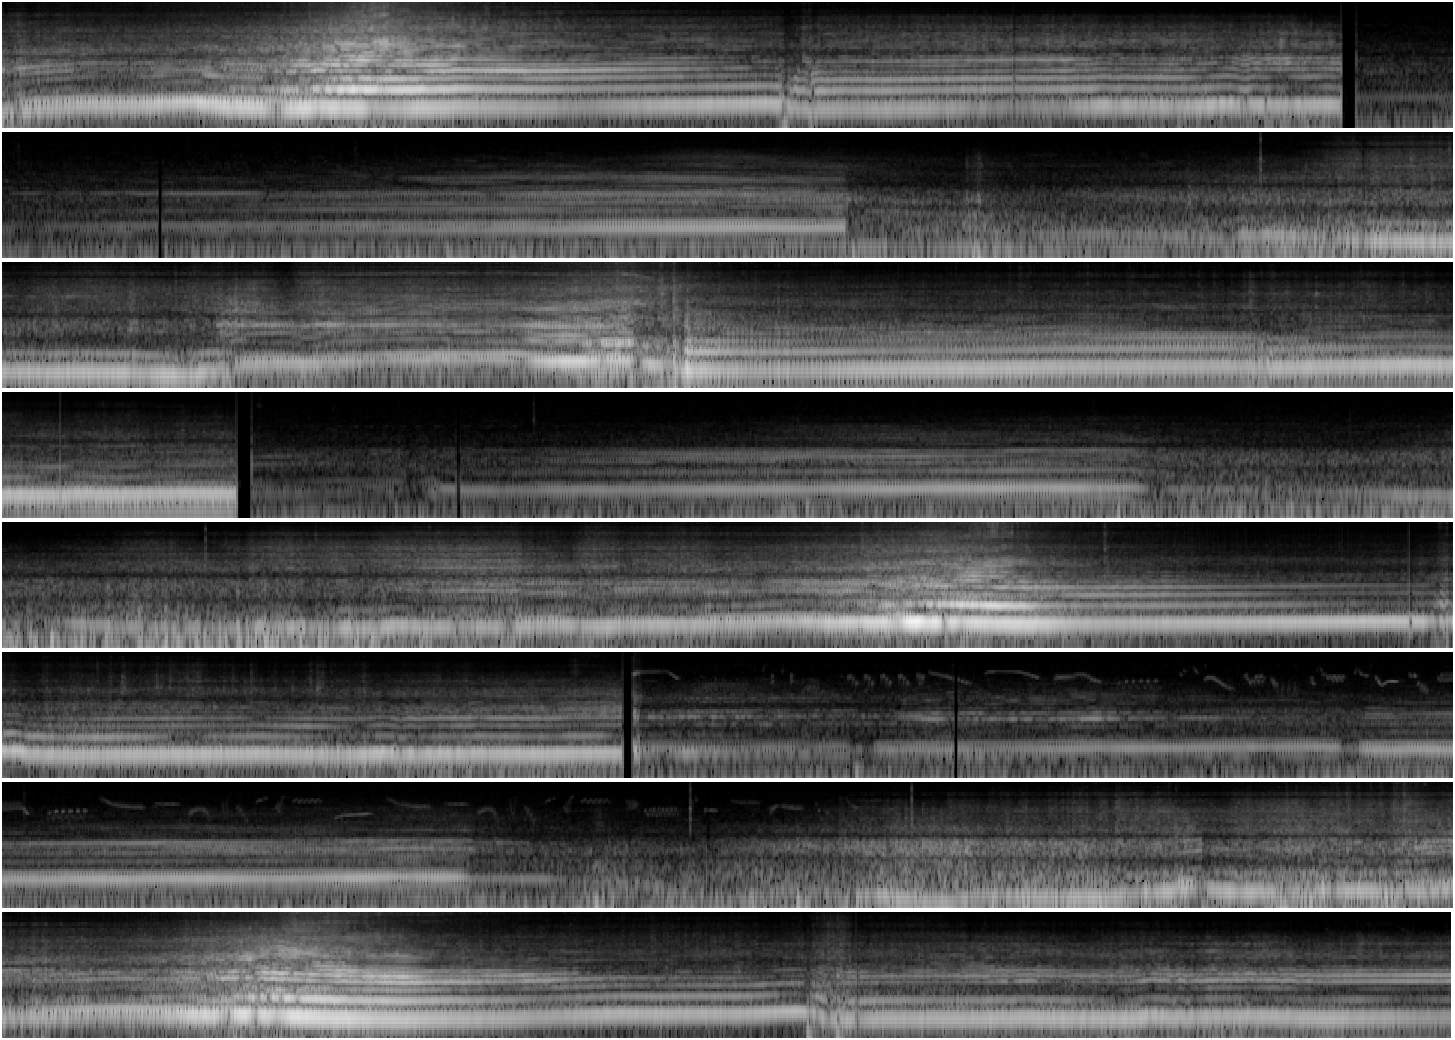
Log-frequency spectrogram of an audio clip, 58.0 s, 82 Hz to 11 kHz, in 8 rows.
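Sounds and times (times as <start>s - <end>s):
rally car engine accelerating: 0.0s - 58.0s
tyres on gravel: 11.6s - 17.1s.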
